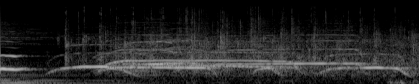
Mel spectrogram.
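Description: A woman's held sung note with vibrato ends in the first half-second, then the audience applauds, with several rising-and-falling whooping cheers over the clapping.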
